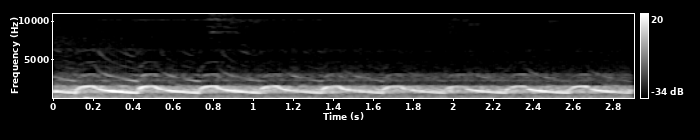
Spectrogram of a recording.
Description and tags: WaHi siren to loop
Loopable NYC siren, could be used for ambulance or police.
siren, York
